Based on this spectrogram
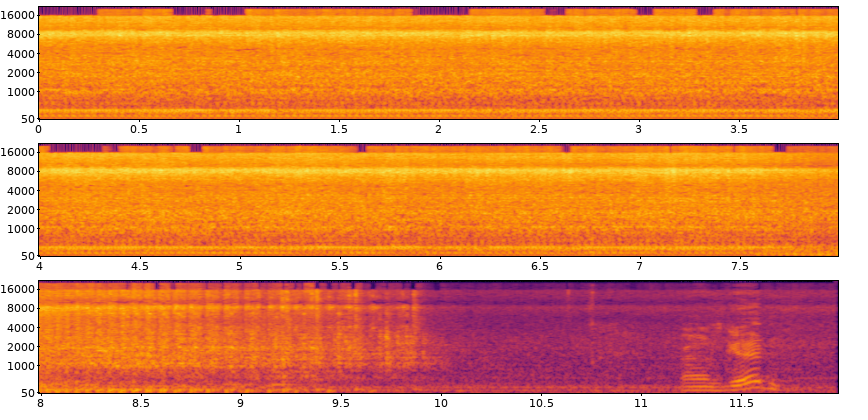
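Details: Troy-Bilt snowblower, first start after carburetor replacement and fresh gas, belt cover still off: the small engine holds a steady, even buzz for about eight seconds, then winds down cleanly when shut off, running healthy.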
